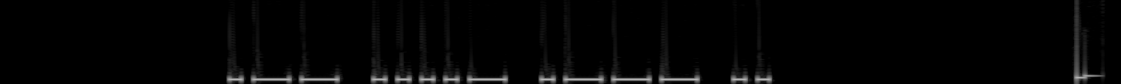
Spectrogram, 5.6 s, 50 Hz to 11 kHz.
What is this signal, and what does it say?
Morse code, heard as a keyed tone, about 21 wpm, 700 Hz. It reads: W4JI
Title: USA Call Signs - 2x Character Spacing - 20wpm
